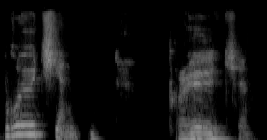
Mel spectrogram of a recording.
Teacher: Now look at the little O with the little dots on top. It's actually an Ö. You have to kiss for it.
